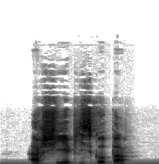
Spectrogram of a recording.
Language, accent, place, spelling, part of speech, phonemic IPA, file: French, France, Lyon, archiépiscopat, noun, /aʁ.ʃi.e.pis.kɔ.pa/, LL-Q150 (fra)-archiépiscopat.wav
- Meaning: archbishopric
